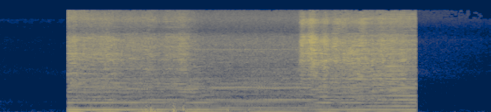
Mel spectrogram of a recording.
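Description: A bench polishing wheel hums loudly as metal is pressed against it.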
